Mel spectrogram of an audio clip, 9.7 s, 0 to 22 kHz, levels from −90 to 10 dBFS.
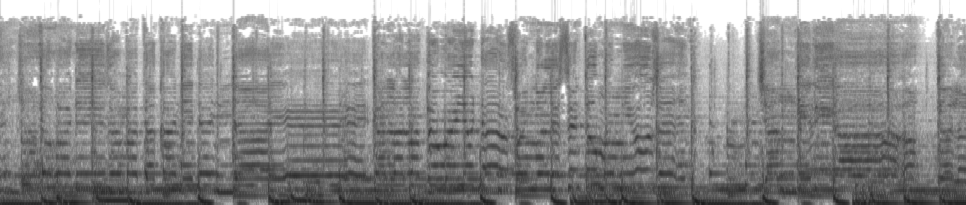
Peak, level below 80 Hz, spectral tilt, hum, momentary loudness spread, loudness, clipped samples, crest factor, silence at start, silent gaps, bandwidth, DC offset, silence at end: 0 dBFS; -10 dBFS; -5 dB/octave; none; 3 LU; -10 LUFS; 0.2%; 8 dB; 0 s; none; 15.5 kHz; under 0.1%; 0 s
